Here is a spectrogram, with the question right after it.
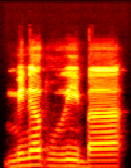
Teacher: रा के नीचे जेर है, इसे बारीक करके पढ़ेंगे। और बा के ऊपर देखें खड़ी जबर है, और उसके बाद हमजा अगले लफ्ज का हिस्सा है, तो यहाँ पे भी मद्दे असली होगी।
